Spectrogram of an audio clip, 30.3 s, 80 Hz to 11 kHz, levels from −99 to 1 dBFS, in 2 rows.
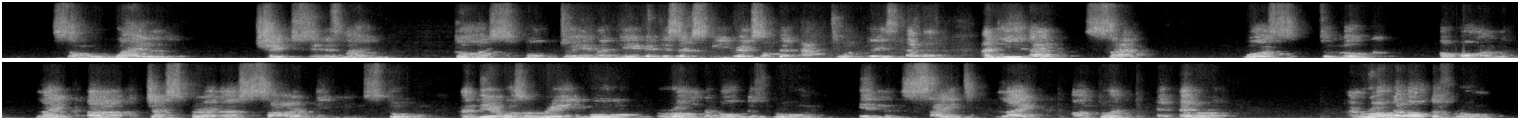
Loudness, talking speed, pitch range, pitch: -26 LUFS, 110 wpm, 160-235 Hz, 205 Hz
